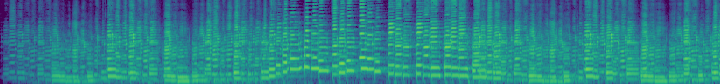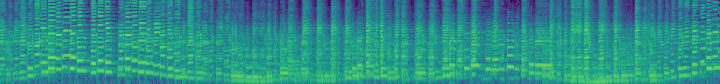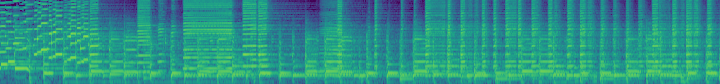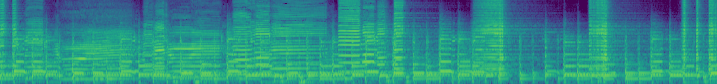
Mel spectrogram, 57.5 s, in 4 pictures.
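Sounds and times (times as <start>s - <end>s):
choro music: 0.0s - 57.5s.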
